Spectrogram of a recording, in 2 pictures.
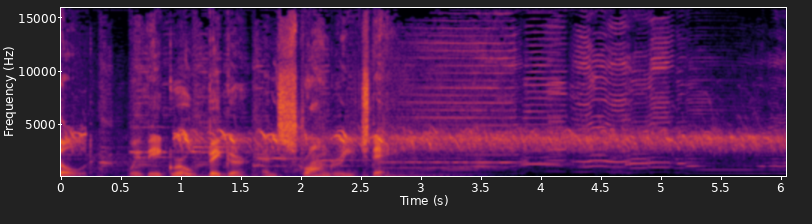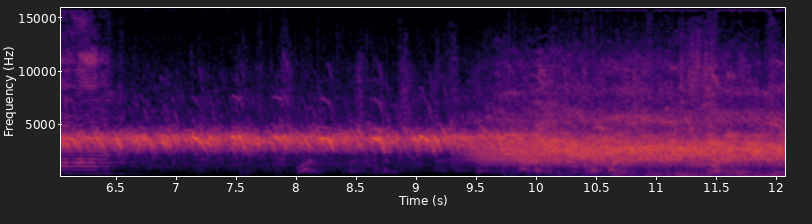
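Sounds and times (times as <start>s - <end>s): chicks peeping: 0.0s - 12.0s.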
